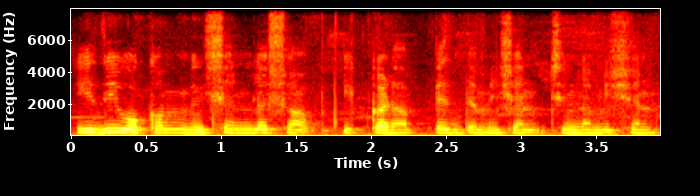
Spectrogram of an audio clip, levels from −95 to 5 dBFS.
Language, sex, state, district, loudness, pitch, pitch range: Telugu, female, Andhra Pradesh, Sri Satya Sai, -18 LUFS, 200 Hz, 190-210 Hz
